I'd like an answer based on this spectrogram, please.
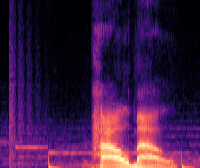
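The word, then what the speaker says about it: Pall Mall: Buckingham Palace is in Paul Pal Mall. That's in Monopoly. So there still a palace. Is there like a backup palace? Pal Mal. Wait, Mal, not mall.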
